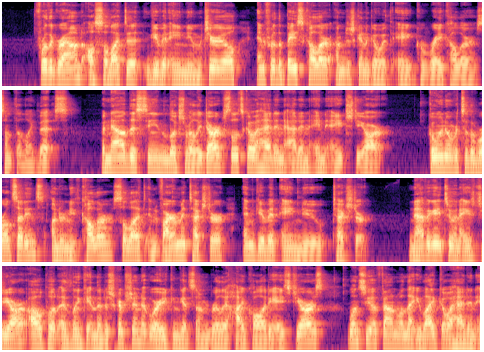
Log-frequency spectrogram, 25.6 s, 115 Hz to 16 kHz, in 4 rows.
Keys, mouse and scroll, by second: 0.3 click, 2.1-3.8 drag, 11.9 click, 13.7-17.8 drag, 18.0 click.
